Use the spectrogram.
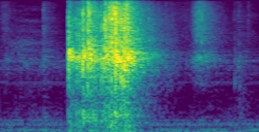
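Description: A quick burst of cards being shuffled, a loud riffle lasting about half a second, then a softer second riffle shortly after.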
